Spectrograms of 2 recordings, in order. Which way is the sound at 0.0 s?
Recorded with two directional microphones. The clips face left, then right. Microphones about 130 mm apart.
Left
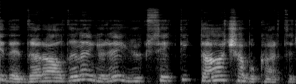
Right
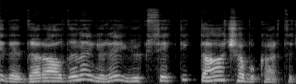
30° right (ahead or behind).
